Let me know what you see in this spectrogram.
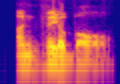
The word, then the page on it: unviable: American English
